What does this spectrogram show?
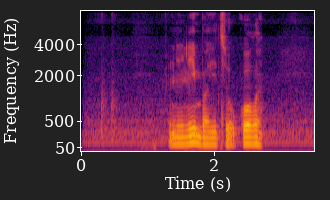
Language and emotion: Russian, neutral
